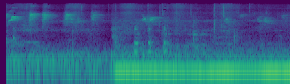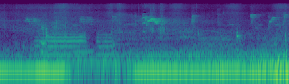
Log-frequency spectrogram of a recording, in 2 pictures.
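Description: Poultry in a yard: one short clucking call about five seconds in, with small birds chirping, over a low steady hum that breaks off for about a second near the middle.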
